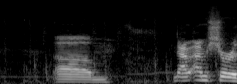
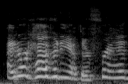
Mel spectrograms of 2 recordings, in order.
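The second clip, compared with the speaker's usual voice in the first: high squeaky voice; 13 semitones higher than usual. Acted. Voicing Link in high voice.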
